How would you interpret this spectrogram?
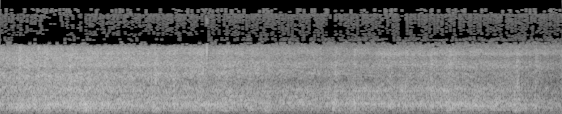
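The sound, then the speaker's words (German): A train runs along the rails with a steady rumble and a faint rattling clatter. The noise is constant and fairly loud throughout, with no voices. “Ihr Zug wartet schon.”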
